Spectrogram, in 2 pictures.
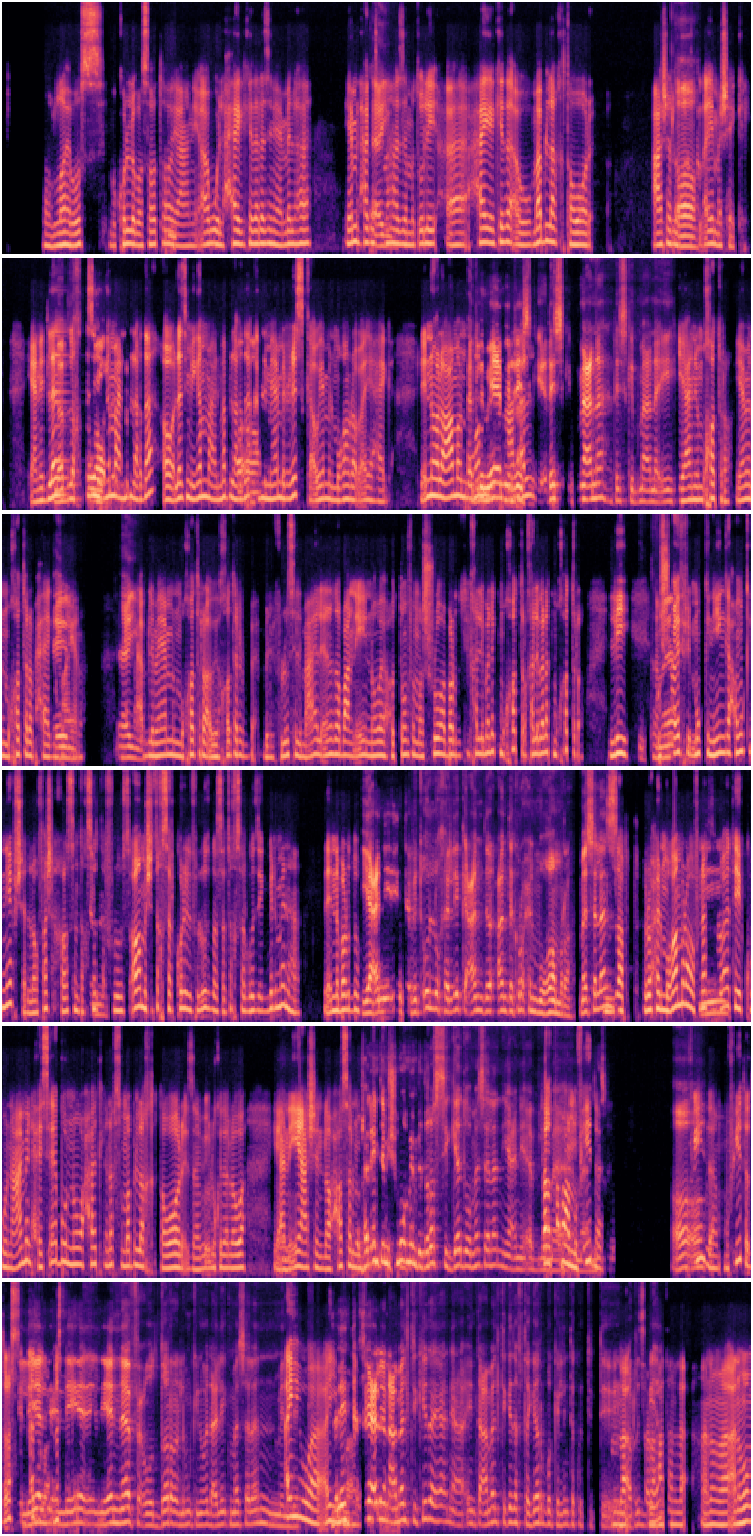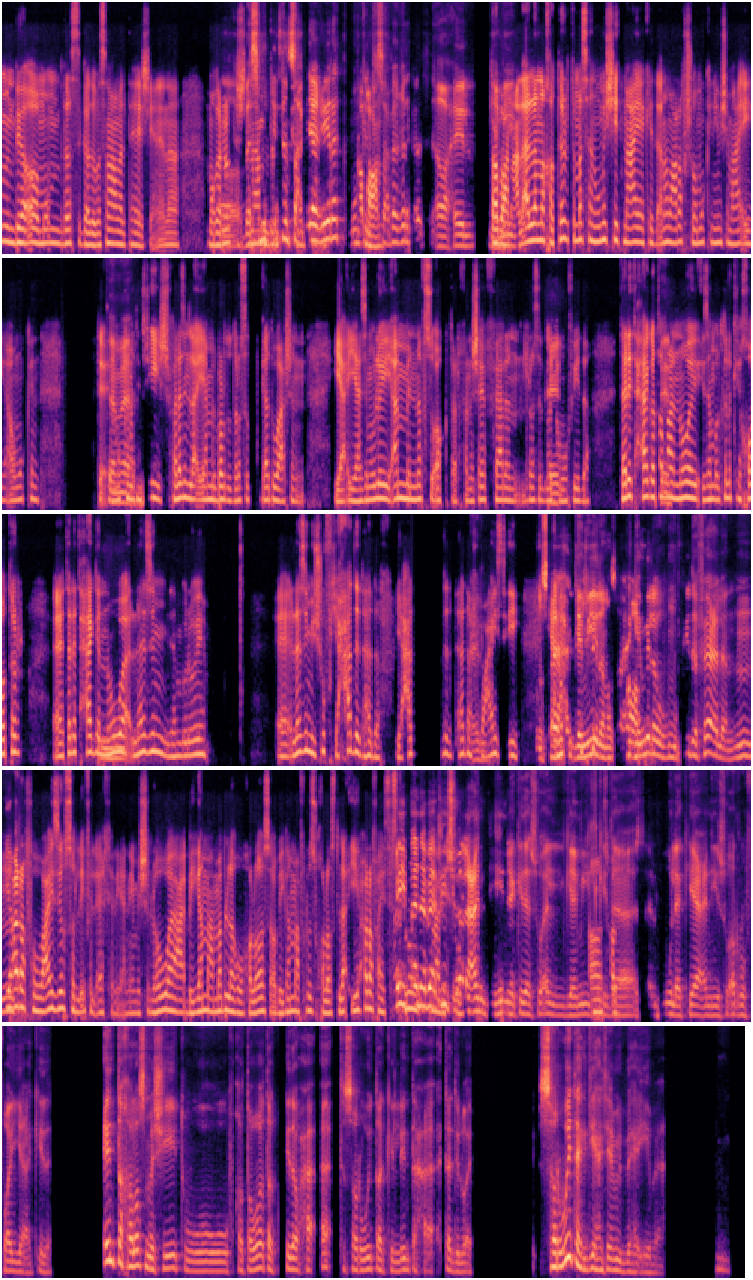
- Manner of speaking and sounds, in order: tapping; mechanical hum; static; distorted speech; in English: "risk"; in English: "risk، risk"; in English: "risk"; unintelligible speech; unintelligible speech; tsk
- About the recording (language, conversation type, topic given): Arabic, podcast, إزاي تختار بين إنك ترتاح ماليًا دلوقتي وبين إنك تبني ثروة بعدين؟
